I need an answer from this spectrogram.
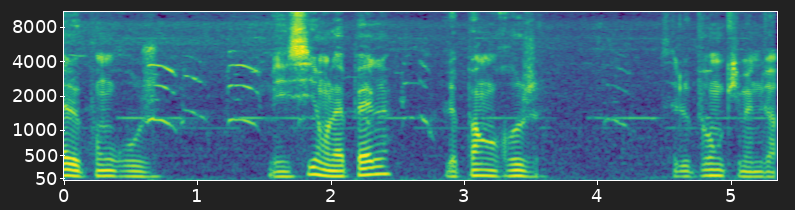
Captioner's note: with local accent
